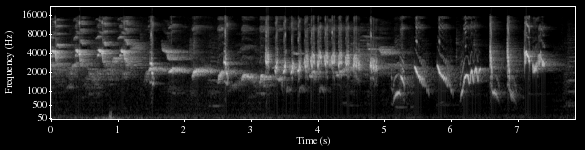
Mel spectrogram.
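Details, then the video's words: White-rumped shama singing to provoke aggression: a long, energetic string of rapid chattering notes and swooping whistles, steadily repeated. "AWAS MURAI BATU MU IKUT EMOSI ‼️‼️"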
